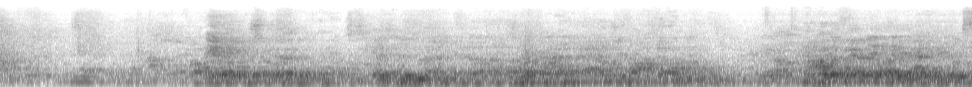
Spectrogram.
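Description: A young woman speaks to a small audience in a room.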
